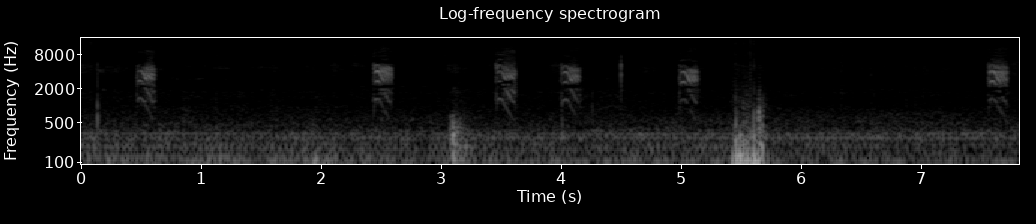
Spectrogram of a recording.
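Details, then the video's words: Zebra finch in a forest giving short nasal, broadband calls spaced about a second apart, with a few low thumps and a louder low knock near the end. "zebra finches sounds"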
